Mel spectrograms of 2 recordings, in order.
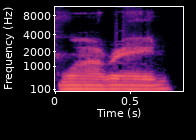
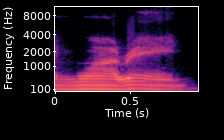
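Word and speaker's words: Moiraine: introduction of land and lorraine except for land's mispronunciation of mwah rain he's been traveling with her for 20 years he should have learned how to say moirene we'll just call it a borderland accent for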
